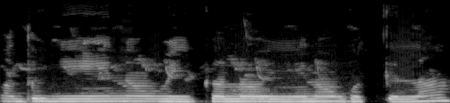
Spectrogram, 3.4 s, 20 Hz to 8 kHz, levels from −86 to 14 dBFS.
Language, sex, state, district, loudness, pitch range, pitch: Kannada, female, Karnataka, Belgaum, -13 LUFS, 180-195 Hz, 185 Hz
